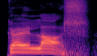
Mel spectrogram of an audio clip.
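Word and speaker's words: Kailash: जैसे यहां पे देखिए कैलाश तो कैलाश है यहां पे तो के ए आई से कै ए एल ए एस एच कैलाश तो यहां पर आप ए आई का ए उच्चारण मत कीजिएगा कैलाश पढ़ेंगे गलत हो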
